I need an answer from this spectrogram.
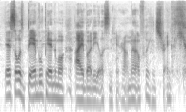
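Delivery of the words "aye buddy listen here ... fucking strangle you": soft, fast mock threat; low menacing joke; quiet mock threat. Real, not acted.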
